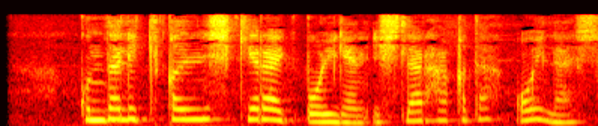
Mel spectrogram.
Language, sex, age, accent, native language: Uzbek, female, 18-24, Jizzax, Uzbek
